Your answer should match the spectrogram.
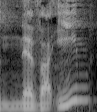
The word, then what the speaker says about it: Nevi'im: They said it's three syllables, Nevi'im.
